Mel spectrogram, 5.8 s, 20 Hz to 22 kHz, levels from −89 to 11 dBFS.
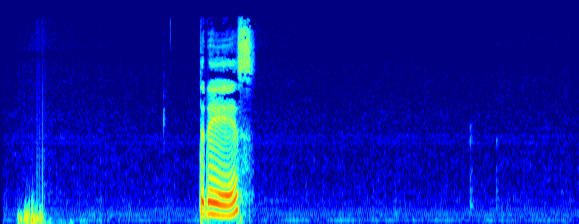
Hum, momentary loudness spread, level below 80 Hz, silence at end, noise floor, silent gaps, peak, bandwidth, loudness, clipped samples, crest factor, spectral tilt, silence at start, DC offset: none; 20 LU; -50 dBFS; 3.3 s; -63 dBFS; none; -2 dBFS; 16 kHz; -16 LUFS; under 0.1%; 20 dB; -4.5 dB/octave; 0.25 s; under 0.1%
